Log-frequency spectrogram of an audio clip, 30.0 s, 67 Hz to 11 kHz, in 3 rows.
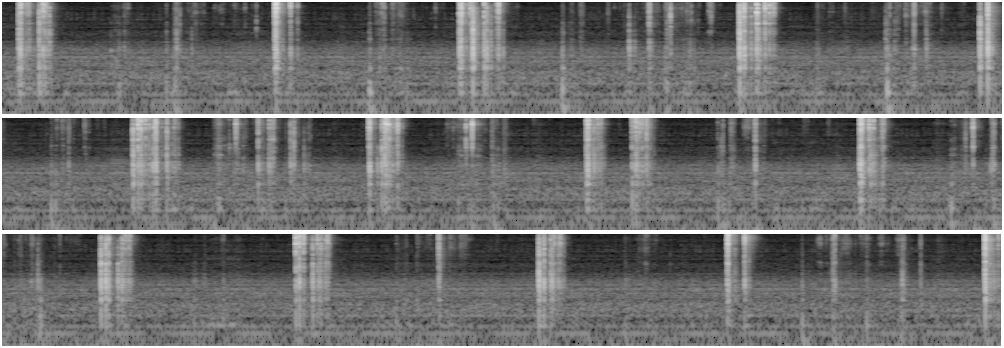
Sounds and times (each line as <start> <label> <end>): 0.2 Popsicle sticks dropping 2.0
4.6 Popsicle sticks dropping 5.0
6.2 Popsicle sticks dropping 7.8
9.8 Popsicle sticks dropping 10.0
11.3 Popsicle sticks dropping 13.1
13.7 Popsicle sticks dropping 14.0
15.8 Popsicle sticks dropping 16.5
18.6 Popsicle sticks dropping 18.9
21.0 Popsicle sticks dropping 21.4
22.9 Popsicle sticks dropping 23.3
25.4 Popsicle sticks dropping 25.7
29.8 Popsicle sticks dropping 29.9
